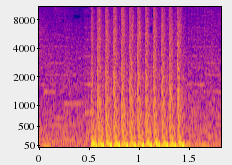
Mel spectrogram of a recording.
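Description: A rapid burst of about ten gunshots from the XCOM 2 game, fired in a quick evenly spaced rhythm lasting around a second, loud and close, with quieter background before and after.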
